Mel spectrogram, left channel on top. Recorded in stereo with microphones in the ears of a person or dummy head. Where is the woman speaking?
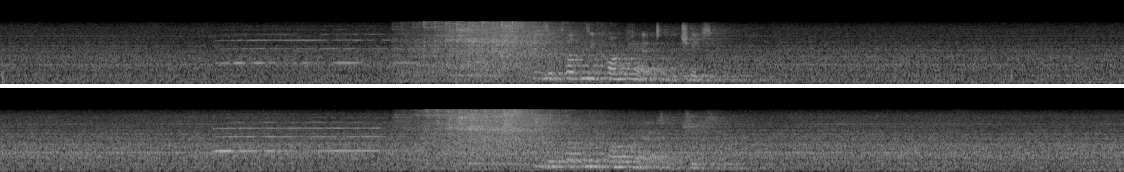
70° left (ahead or behind), 1.9 m.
